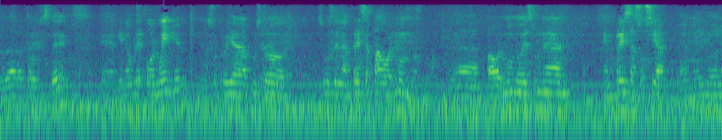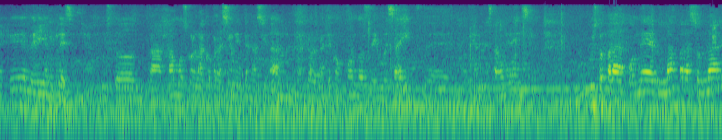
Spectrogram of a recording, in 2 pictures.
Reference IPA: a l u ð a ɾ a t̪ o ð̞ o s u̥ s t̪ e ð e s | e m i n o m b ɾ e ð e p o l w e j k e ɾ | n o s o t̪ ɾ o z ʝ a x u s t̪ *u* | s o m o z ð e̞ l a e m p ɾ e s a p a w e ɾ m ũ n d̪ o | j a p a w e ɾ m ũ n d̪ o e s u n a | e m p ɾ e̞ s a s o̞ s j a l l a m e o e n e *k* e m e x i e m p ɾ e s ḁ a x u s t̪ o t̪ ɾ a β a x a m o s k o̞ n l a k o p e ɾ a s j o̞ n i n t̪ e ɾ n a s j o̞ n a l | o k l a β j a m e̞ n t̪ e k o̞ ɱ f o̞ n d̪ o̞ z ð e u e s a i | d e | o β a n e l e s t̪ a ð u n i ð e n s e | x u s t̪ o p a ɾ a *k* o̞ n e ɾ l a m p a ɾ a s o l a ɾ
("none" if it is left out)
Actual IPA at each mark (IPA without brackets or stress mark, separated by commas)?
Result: o, x, p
